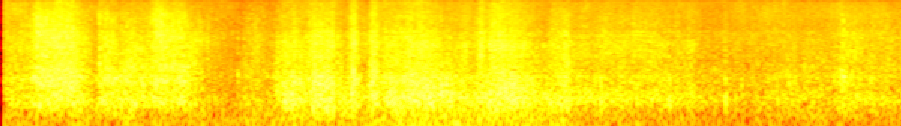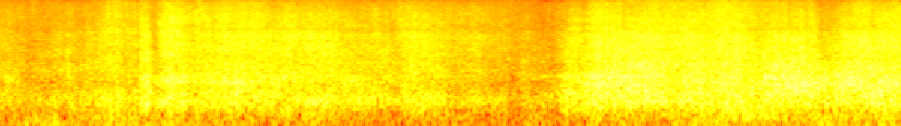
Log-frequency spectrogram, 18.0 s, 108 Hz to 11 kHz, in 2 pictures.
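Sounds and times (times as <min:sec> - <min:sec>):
skis scraping on snow: 0:00.0 - 0:18.0
wind rushing over microphone: 0:00.0 - 0:18.0.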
